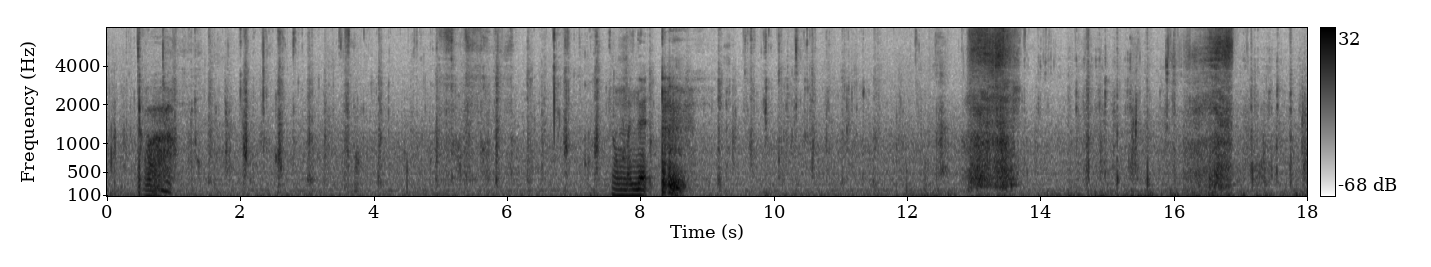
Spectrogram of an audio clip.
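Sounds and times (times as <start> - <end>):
crunching and chewing: 0.0 - 18.0
noodle slurps: 12.9 - 13.8, 16.1 - 17.0.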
